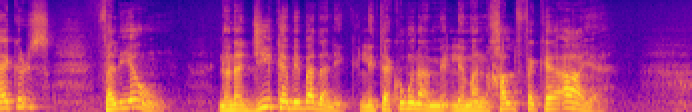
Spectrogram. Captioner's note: arabic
